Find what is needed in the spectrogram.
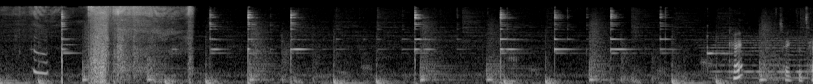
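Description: A short hiss of CO2 venting as the fill line from a CO2 tank is bled, lasting about a second near the start. After it comes background music with a steady beat of ringing, chiming strikes about twice a second.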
